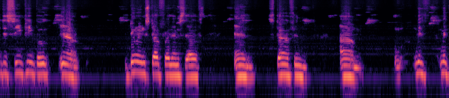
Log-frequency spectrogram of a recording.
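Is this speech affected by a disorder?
Yes: cerebral palsy.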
